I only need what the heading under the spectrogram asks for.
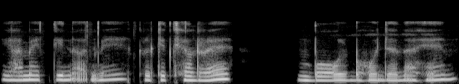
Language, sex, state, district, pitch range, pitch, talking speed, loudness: Hindi, female, Arunachal Pradesh, Papum Pare, 190-215 Hz, 205 Hz, 155 wpm, -18 LUFS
